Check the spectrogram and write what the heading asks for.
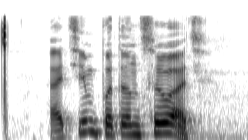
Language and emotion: Russian, positive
